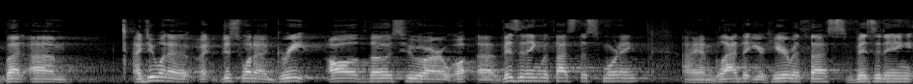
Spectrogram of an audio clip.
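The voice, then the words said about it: Slightly raspy, hoarse voice. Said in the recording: “my voice is a little raspy this morning ... try to get through this sermon and don't lose my voice”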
